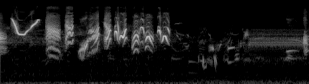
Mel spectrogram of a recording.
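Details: Bobolink opening with a sharp V-shaped whistle, then a rapid burst of bubbly, metallic notes lasting under two seconds, trailing off into a few faint chips and a thin steady buzzing tone.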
